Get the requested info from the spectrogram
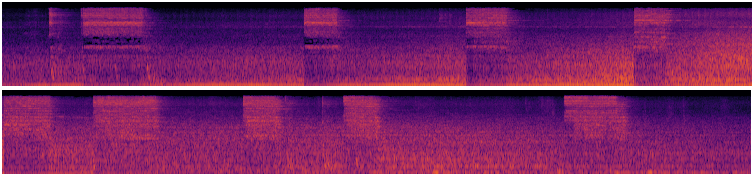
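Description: Work train with a BAM noise-measuring coach passing: wheels rumbling on the rails, with short high-pitched wheel squeals every second or two. A low steady hum fades out about halfway through.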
